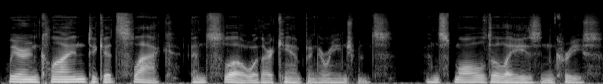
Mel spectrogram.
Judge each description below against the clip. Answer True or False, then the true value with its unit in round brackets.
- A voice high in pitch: False (100 Hz)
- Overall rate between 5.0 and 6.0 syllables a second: False (4.8 syllables/s)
